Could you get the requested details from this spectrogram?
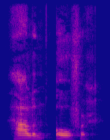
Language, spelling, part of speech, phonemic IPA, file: Dutch, halen over, verb, /ˈhalə(n) ˈovər/, Nl-halen over.ogg
- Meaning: inflection of overhalen: 1. plural present indicative 2. plural present subjunctive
